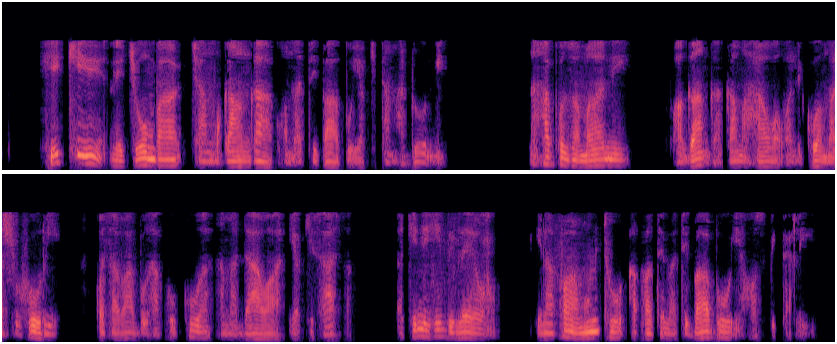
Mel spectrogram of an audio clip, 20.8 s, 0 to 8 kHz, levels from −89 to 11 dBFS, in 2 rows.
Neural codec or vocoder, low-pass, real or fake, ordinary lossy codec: codec, 16 kHz, 2 kbps, X-Codec, HuBERT features, trained on LibriSpeech; 7.2 kHz; fake; AAC, 16 kbps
